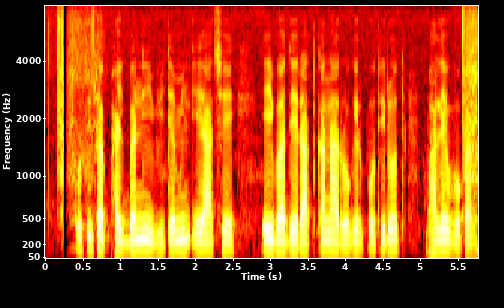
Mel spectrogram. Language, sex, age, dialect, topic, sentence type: Bengali, male, 18-24, Rajbangshi, agriculture, statement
